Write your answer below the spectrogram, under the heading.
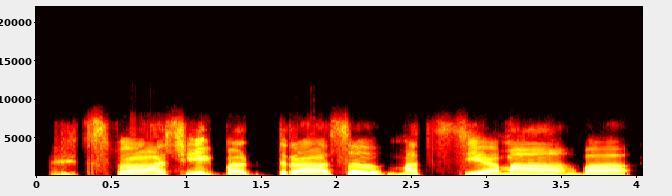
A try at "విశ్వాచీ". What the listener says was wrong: అదండి విశ్వాచీ దీర్ఘం ఉంది. విశ్వాచీ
